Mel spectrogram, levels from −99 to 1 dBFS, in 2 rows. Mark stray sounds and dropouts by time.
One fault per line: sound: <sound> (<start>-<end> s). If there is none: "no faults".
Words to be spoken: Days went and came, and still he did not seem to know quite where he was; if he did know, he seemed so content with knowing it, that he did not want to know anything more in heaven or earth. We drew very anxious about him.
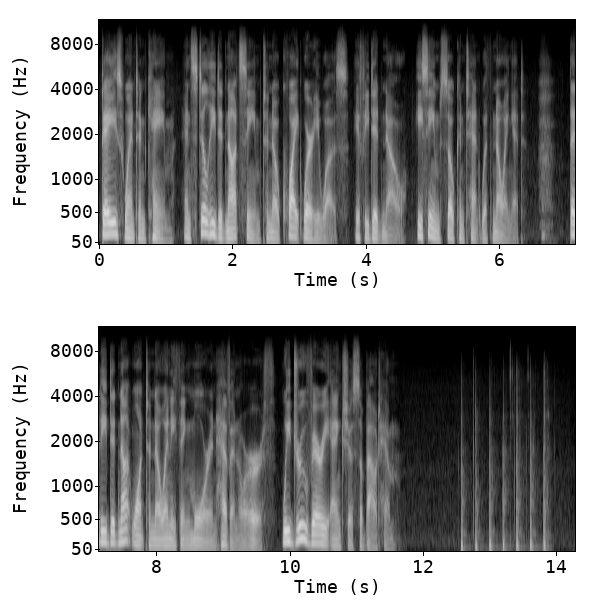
sound: breath (6.6-6.9 s)
sound: thud (12.5-14.0 s)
